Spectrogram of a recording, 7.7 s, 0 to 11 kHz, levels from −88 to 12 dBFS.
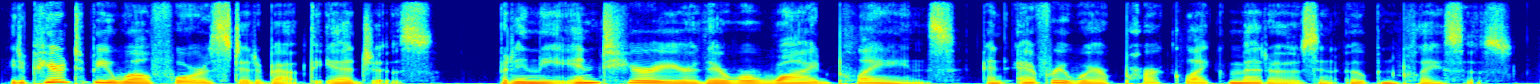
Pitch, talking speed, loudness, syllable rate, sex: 185 Hz, 185 wpm, -18 LUFS, 6.2 syllables/s, female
